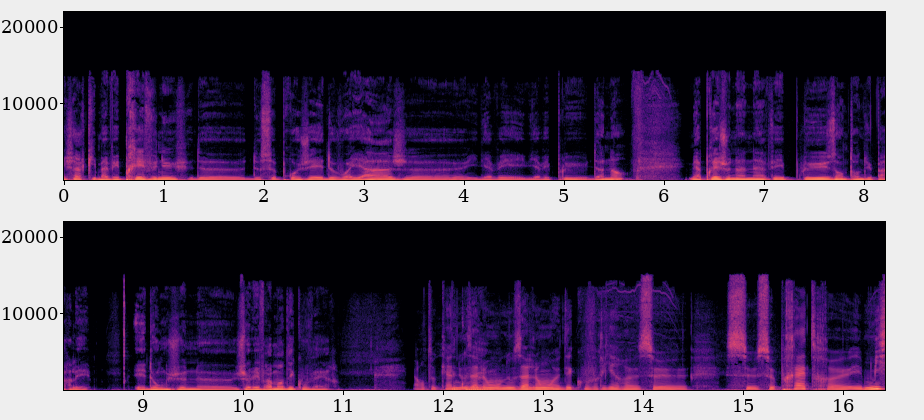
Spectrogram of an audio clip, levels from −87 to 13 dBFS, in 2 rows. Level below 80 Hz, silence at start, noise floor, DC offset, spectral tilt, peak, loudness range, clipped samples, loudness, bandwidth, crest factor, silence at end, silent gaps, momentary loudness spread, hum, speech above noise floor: -40 dBFS; 0 s; -45 dBFS; under 0.1%; -6.5 dB/octave; -4 dBFS; 4 LU; under 0.1%; -23 LUFS; 14.5 kHz; 18 dB; 0 s; none; 12 LU; none; 22 dB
